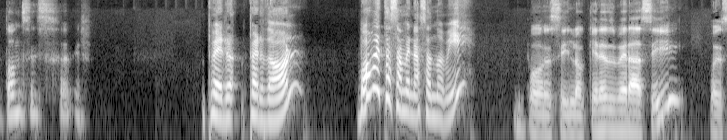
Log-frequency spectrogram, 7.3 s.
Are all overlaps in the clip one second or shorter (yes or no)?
yes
